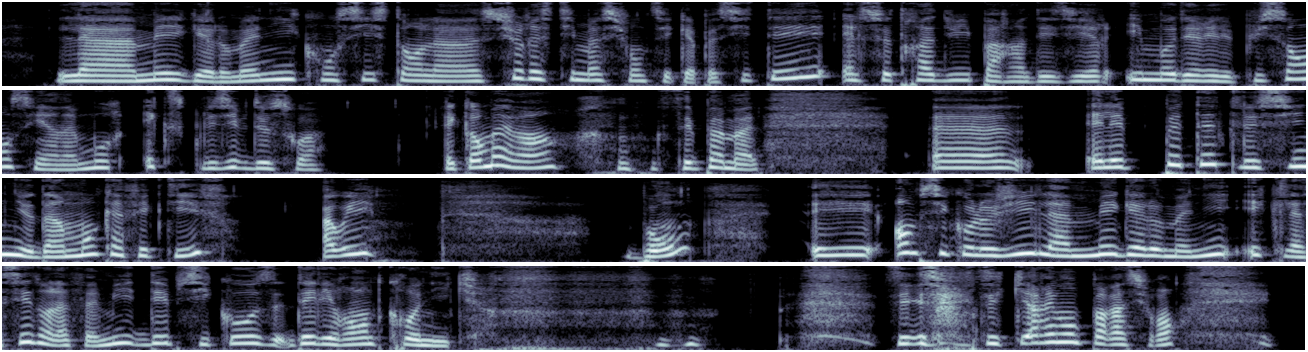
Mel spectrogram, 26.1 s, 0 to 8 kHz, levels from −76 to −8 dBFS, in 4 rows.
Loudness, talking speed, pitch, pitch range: -21 LUFS, 145 wpm, 230 Hz, 200-260 Hz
